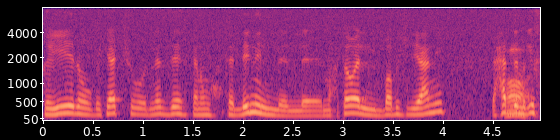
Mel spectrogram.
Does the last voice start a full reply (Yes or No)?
No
